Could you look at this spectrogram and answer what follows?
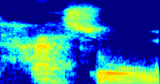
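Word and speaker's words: Hasselbaink: I don't think you pronounced it properly. It's Hasselbank.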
